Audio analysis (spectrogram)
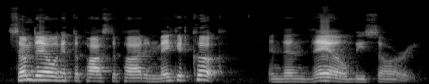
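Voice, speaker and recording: A man's voice: fairly high pitch, lively intonation, normal speed, pushed and bright. A man voicing a big, careless, proud village helper in an Italian storybook, speaking emphatically. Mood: indignant.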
